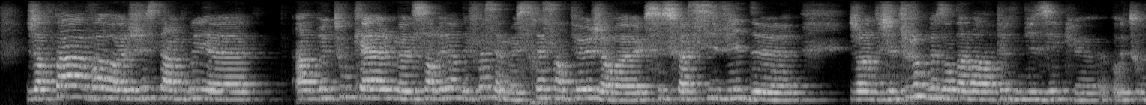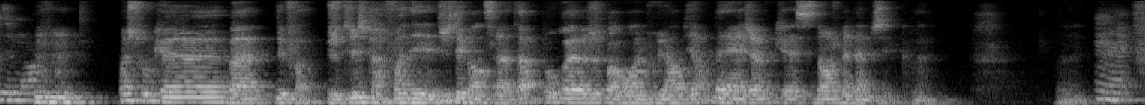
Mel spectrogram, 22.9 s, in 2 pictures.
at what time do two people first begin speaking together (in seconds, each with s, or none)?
none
